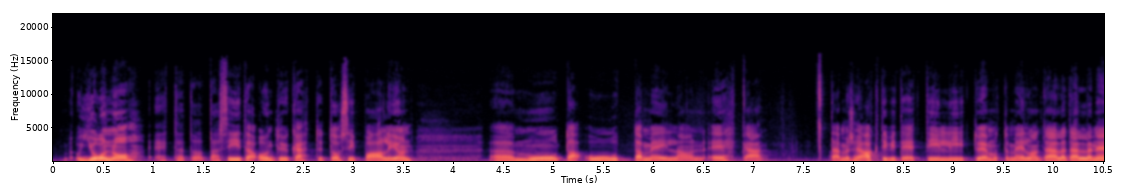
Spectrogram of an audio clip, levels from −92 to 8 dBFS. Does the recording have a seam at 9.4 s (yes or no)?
no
